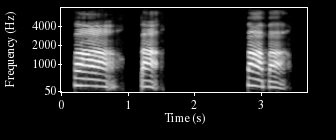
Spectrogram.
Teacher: 爸 is the fourth tone. The second character, 爸 is the neutral tone.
